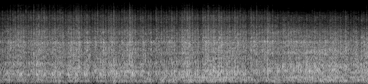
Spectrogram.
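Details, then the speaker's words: Big Bud tractor diesel running again after a junk spare injection pump replaced the leaking one: steady, even running that rises slightly when revved, with no knocks. Air is still in the system, and the throttle adjustment is not yet set. "look at that it's running good now it's got air in the system so it's going to take a little bit for it to to try to clean it out but Oh it even revs up a little bit that's awesome"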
